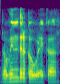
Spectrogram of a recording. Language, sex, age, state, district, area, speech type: Goan Konkani, male, 18-30, Goa, Murmgao, urban, spontaneous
